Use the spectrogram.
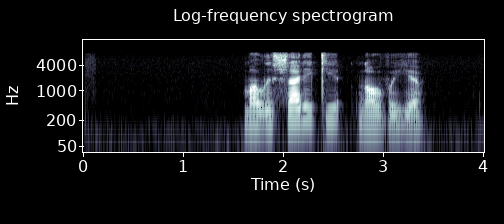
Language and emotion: Russian, neutral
